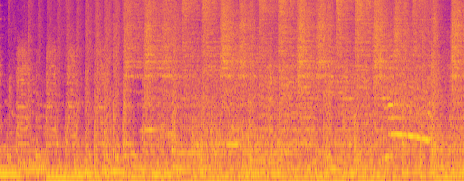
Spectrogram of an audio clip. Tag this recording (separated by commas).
Music, Exciting music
